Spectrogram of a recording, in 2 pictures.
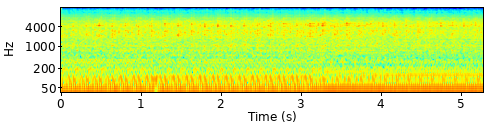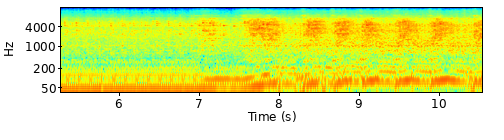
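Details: The Rockabilly Rat, an old truck engine, caught after getting spark to the plug and adjusting timing and keeps running with a deep, even low rumble.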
